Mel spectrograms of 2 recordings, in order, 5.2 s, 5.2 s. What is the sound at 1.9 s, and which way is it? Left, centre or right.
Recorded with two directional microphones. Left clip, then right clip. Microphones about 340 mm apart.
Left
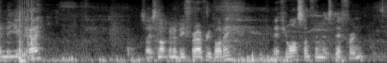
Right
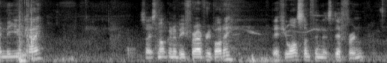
Speech, centre.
